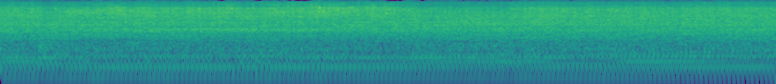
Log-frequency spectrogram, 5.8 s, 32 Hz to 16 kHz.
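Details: Toro 521 snowblower running after replacing a blown drive belt with a tight, well-fitting new one. Small engine holds a steady, even putter, no squeal or slap from the belt drive; works normally.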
